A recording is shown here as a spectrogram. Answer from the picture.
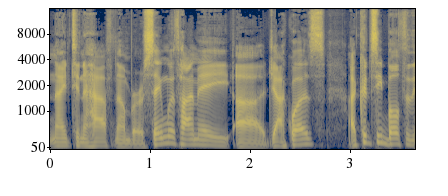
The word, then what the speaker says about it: Jaquez: But yes, Jaquez, I never get his name right. – Jaquez. Jaime Jaquez.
